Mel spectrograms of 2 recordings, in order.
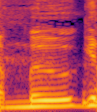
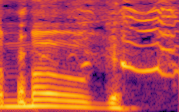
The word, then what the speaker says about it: Moog: It's not a Moog. It's a Moog.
